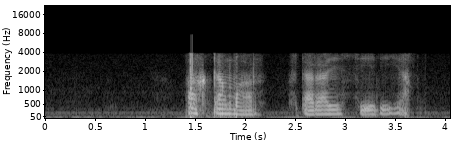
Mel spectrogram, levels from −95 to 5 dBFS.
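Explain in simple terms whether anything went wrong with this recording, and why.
Something did go wrong, twice: from about 1.40 to 1.97 s and again from 3.55 to 3.81 s you get pops and rough, crackly bursts. Those are bit errors on an ADPCM link. Scrambled bits throw the phone-style decoder off briefly, so each glitch rings on for a moment.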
